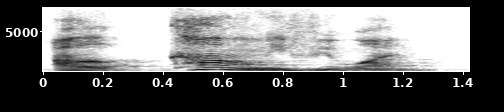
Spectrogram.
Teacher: native speakers stress on the word come and want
